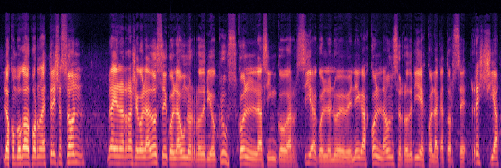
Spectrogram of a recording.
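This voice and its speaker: A man's voice: a little high, moderate pace, a bit bright, clear, resonant tone. A young man with an Argentine Spanish accent, giving pre-match futsal commentary in a conversational way, running through league standings and team lineups.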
